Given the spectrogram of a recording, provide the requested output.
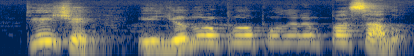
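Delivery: high, quick student voice; high-pitched eager classroom question. Acted. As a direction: pipe up like a puzzled pupil.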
